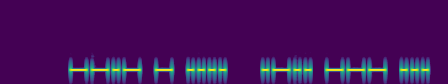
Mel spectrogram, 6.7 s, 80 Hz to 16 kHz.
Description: Morse code, heard as a keyed tone, about 15 wpm, 700 Hz. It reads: QTH LOS
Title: Practice QSO - Exchange 1 - Beginning - 15wpm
